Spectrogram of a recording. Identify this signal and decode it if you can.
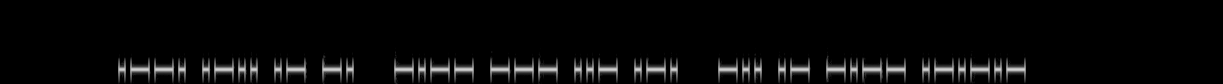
Morse code, heard as a keyed tone, about 20 wpm, 700 Hz. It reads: PLAN YOUR DAY.
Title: Easy Sentences with Hints - 20wpm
